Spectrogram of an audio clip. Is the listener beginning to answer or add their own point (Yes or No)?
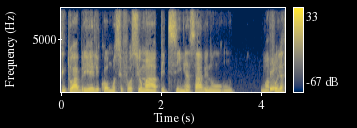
No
